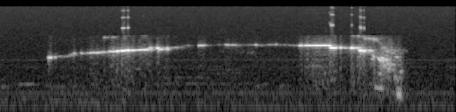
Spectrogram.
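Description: A brand new elk call with a reed is blown, sliding from a short cow-call note up into a long, high, whistling bugle that holds steady, then breaks and drops sharply at the end. One continuous call, no voices.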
